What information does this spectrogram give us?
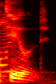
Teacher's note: I did not hear you say detailed, the D sound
